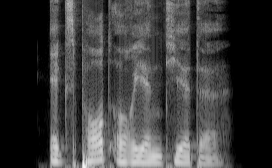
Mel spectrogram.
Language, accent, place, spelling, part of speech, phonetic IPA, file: German, Germany, Berlin, exportorientierte, adjective, [ɛksˈpɔʁtʔoʁiɛnˌtiːɐ̯tə], De-exportorientierte.ogg
- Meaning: inflection of exportorientiert: 1. strong/mixed nominative/accusative feminine singular 2. strong nominative/accusative plural 3. weak nominative all-gender singular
